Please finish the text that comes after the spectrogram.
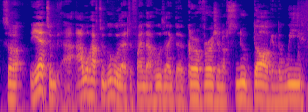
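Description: A man's voice: fairly low pitch, steady tone, moderate pace, roomy sound. A man co-hosting a podcast in casual chat, rambling with lots of filler words. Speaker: podcast co-host.

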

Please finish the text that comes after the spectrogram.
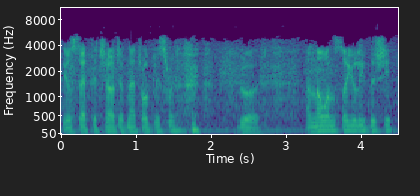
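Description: An actor playing a conspiring saboteur in a 1940s radio drama. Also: male voice, lowish voice, steady tone, fairly quick, lightly acted. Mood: conspiratorial. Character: conspiring saboteur, sly then terrified. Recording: muffled radio drama with loud background noise.

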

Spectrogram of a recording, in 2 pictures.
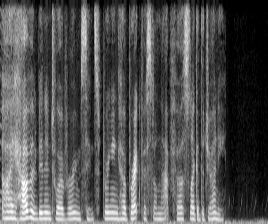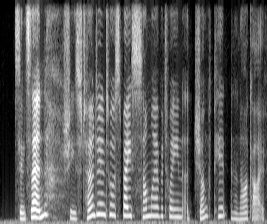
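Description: A woman acting as a sardonic young space heroine in an audio drama. Her voice is fairly high and bright, recorded close and dry. She is expressive and easily exasperated, telling her own adventure with a wry edge. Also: moderate pace, no echo. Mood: wry, observing. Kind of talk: audio drama acting with first-person narration.

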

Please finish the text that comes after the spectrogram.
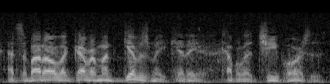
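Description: Deep-voiced Old West marshal. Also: male voice, moderate pace, bright, forceful tone, a little hiss or hum, poor audio. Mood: easygoing. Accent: American. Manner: laconic, firm, understated. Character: steady, dry-humored Old West marshal. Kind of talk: 1950s radio western acting and narration. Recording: old radio drama with music.

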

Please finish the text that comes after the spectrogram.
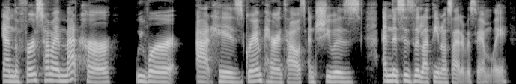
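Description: A woman's voice: on the low side, animated, normal speed, dry recording, clean studio sound. A woman co-hosting a podcast, casually telling personal anecdotes in informal, conversational speech. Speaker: podcast co-host.

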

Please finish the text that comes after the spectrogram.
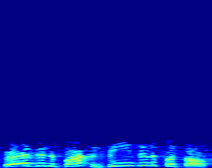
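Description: An actress playing a sassy, grumbling household cook in a 1950s radio comedy. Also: female voice, high voice, big pitch swings, measured pace. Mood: sassy, incredulous. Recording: noisy, narrow, tinny 1950s radio recording.

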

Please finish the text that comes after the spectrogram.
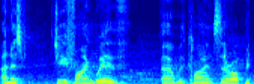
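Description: Casting: chatty male podcast co-host, higher voice, encouraging, light hiss behind. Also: moderate pace, a little mellow. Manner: chatty and encouraging, with lots of "to be fair" asides. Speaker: podcast co-host and wedding celebrant. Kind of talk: casual podcast chat.

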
